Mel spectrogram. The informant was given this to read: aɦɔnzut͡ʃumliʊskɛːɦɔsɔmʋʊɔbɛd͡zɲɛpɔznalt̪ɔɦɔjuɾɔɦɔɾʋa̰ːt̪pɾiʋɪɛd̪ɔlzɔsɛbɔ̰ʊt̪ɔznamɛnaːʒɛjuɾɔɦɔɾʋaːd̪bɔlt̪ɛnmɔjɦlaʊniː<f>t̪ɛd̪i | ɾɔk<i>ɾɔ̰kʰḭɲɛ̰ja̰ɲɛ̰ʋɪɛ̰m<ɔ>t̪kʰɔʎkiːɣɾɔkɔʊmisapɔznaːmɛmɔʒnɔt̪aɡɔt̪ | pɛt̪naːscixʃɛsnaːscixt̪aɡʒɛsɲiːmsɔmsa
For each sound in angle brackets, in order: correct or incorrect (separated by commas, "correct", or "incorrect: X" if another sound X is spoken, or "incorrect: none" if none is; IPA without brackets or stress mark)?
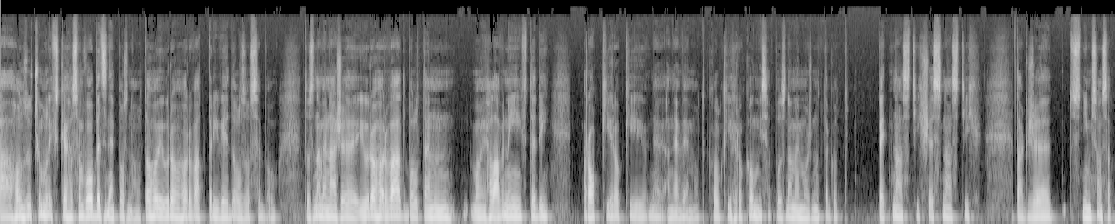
correct, correct, correct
